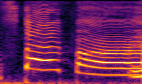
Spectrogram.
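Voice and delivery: high, stretched-out announcer cry; mock announcer hailing the scorer; imitated arena scream. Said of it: "Så man sitter och skriker".

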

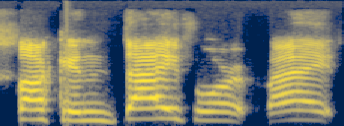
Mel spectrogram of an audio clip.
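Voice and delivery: a hint of an Australian accent; Aussie saying. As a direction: toss it off like an Aussie. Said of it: "I'm constantly going".

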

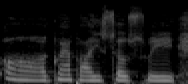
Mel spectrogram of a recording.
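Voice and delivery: high, fond mock gushing; gushing contestants. Contestants cooing over the older man, mock gushing. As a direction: coo over him like a sweet grandpa. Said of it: "everyone was like".

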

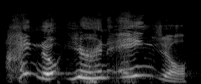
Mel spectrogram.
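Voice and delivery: loud, high, drawn-out teasing yell; playful shouting. Retold or imitated. Dreamer taunting the angel to its face, playful high shout. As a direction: crow it gleefully at full volume. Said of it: "And so I'm playful".

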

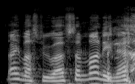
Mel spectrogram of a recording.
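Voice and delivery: said through a laugh; giggling while saying it. Real, not acted. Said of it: "The second one was a lot better".

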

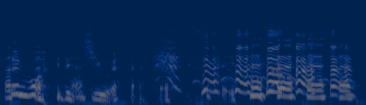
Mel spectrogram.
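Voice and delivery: high, drawn-out question through laughter; laughing question. Real, not acted. Reacting to a friend's silly Marco Polo story, laughing. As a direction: ask it while cracking up.

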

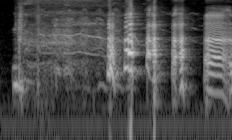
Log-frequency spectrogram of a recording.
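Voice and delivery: very high, loud peal of laughter; shrieking laugh. Real, not acted. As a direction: lose it laughing. Both cracking up.

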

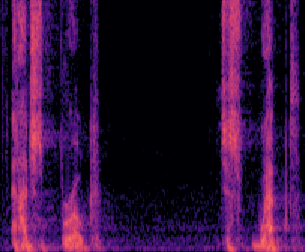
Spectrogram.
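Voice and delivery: barely audible, voice breaking; near-silent broken voice; choked up. Real, not acted. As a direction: let the words crumble as the tears come. Retelling breaking down.

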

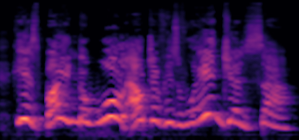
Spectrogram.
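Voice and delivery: very high, loud squeaky elf voice; happy elf. A narrator's reading. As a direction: squeak it proudly and happily as a little elf. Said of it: "the elf said happily".

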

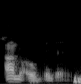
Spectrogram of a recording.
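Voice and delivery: low, soft retold resignation; fed-up resignation. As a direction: drop low and quiet, totally done. Retelling being fed up with shots.

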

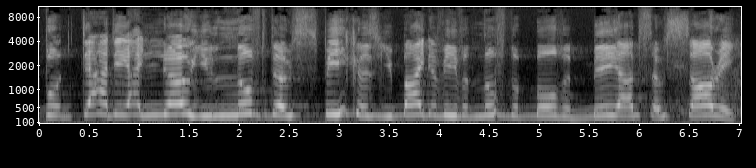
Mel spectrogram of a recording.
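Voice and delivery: high, loud imitation of a sobbing boy; mock wailing child. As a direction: wail like a heartbroken child pleading with dad. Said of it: "he's just sobbing".

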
